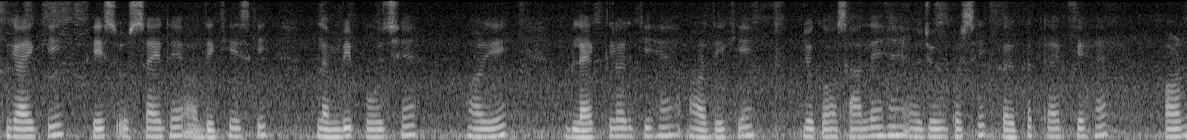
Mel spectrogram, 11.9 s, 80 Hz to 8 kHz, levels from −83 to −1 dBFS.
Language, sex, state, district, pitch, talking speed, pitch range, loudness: Hindi, male, Bihar, Jahanabad, 165 Hz, 160 wpm, 160-180 Hz, -26 LUFS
